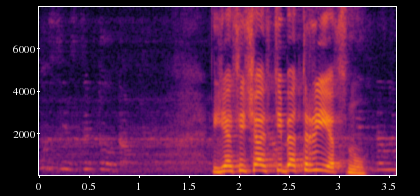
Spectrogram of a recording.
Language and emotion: Russian, angry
